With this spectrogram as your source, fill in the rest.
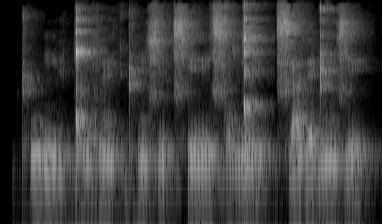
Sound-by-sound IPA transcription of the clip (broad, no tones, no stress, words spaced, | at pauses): ʈʰuŋ͡myɡ͡ǃo vɛ̃kɖʱũɕø t͡ɕʰeːɕɔŋ͡ǃe | ɕaɗɛɖũːɕe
